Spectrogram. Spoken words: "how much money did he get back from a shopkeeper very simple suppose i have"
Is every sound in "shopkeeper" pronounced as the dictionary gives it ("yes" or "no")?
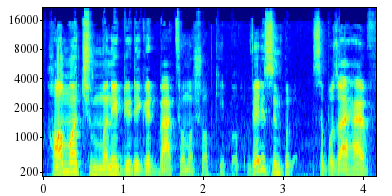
yes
